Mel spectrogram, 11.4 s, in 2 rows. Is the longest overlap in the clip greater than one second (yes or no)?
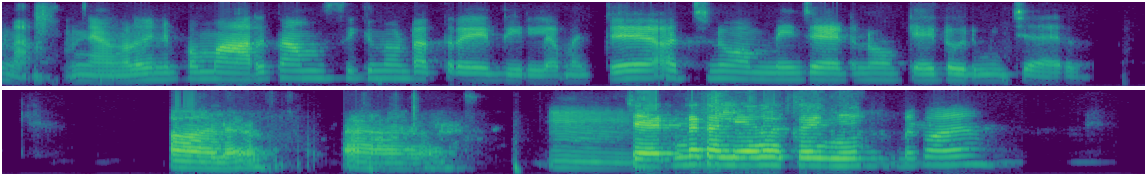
no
